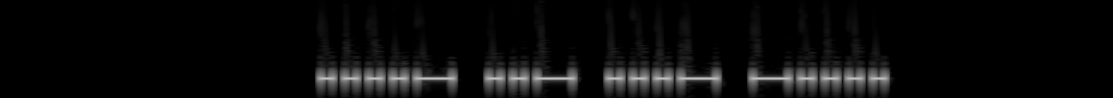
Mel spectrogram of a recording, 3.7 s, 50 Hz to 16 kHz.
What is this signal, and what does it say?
Morse code, heard as a keyed tone, about 30 wpm, 690 Hz. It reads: 4UV6
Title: Four Challenging Letter-Number Combinations 30wpm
